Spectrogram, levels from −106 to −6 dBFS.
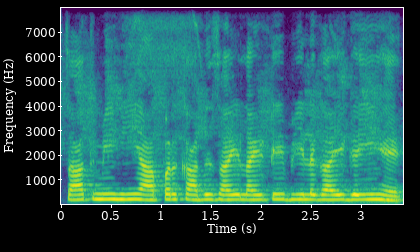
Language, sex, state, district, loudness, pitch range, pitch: Hindi, female, Uttar Pradesh, Saharanpur, -14 LUFS, 195-210 Hz, 200 Hz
